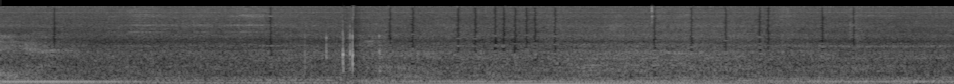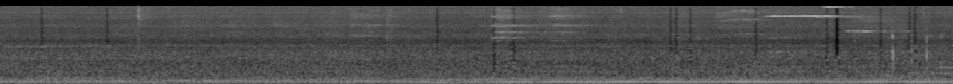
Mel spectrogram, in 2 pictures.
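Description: A steady low mechanical hum under a constant rushing noise, with one sharp click about two and a half seconds in.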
